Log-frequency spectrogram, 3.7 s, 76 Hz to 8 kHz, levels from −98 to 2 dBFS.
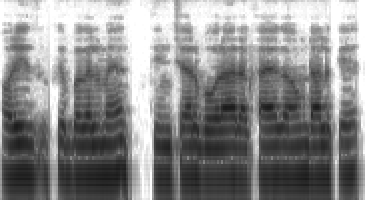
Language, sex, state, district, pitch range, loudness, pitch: Hindi, male, Jharkhand, Deoghar, 130-140 Hz, -16 LUFS, 135 Hz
